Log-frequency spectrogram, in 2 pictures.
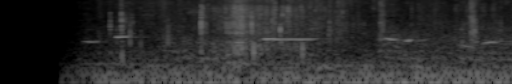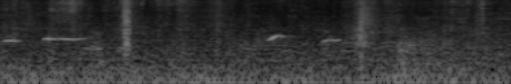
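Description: Outdoor ambience of birds calling in short whistled notes, some held on one pitch and some rising. A few sharp clicks and a low rumble of wind on the microphone run under them.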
